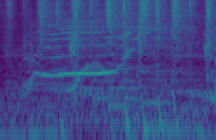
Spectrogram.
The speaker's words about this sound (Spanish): las ballenas yubarta todos los años cantan para llamar a los turistas a que las visiten. Usted también las puede escuchar.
